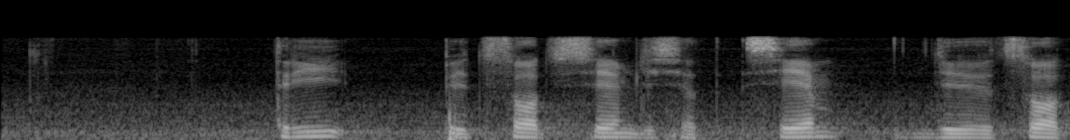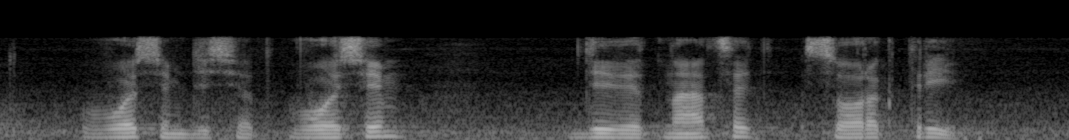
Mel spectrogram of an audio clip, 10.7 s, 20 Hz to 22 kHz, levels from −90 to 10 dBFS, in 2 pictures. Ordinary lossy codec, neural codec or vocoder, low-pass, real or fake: AAC, 48 kbps; none; 7.2 kHz; real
